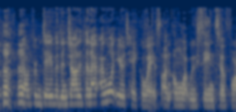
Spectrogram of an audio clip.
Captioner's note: laughter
